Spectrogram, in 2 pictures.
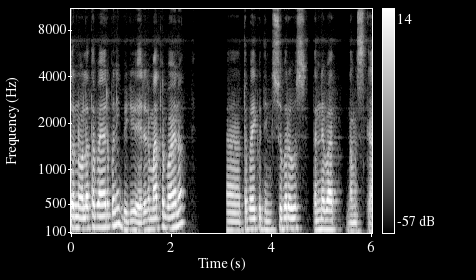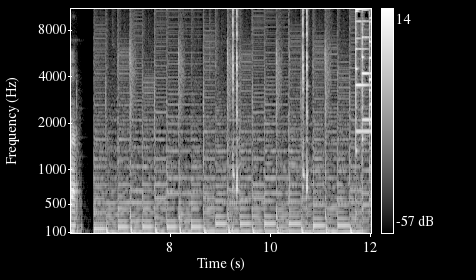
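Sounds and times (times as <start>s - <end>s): background music with steady beat: 6.5s - 12.0s
mouse-click sound effects: 9.2s - 9.4s
bright bell chime: 11.7s - 12.0s.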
